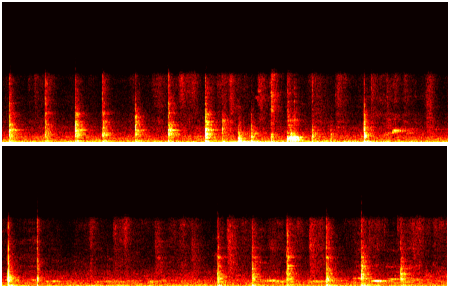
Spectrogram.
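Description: A ball bounced repeatedly on the wooden face of a cricket bat, sharp taps about two a second. The taps stop for a couple of seconds in the middle, then start again.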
